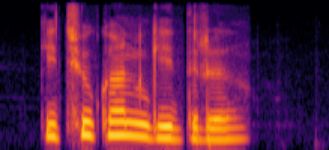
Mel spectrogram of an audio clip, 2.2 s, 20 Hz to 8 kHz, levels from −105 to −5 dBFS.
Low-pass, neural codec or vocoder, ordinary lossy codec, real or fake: 7.2 kHz; none; AAC, 48 kbps; real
